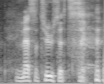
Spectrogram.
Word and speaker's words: Massachusetts: I Massachusetts. Nej, jag kan inte uttala det. – Massachusetts.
